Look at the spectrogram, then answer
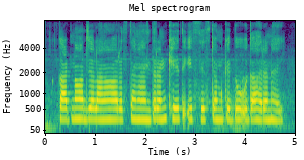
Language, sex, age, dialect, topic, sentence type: Magahi, female, 56-60, Western, agriculture, statement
